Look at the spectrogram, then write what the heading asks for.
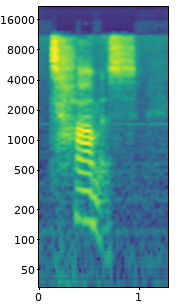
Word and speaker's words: Thomas: Although these next words and names are spelled with a TH, they are pronounced as if they were spelled with a normal T, like that. And these words are Thomas, Thompson, Teresa, Thailand, Thames,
